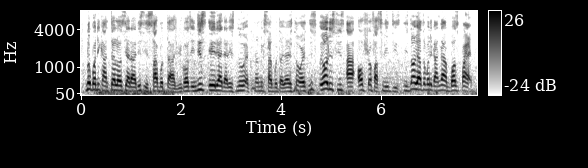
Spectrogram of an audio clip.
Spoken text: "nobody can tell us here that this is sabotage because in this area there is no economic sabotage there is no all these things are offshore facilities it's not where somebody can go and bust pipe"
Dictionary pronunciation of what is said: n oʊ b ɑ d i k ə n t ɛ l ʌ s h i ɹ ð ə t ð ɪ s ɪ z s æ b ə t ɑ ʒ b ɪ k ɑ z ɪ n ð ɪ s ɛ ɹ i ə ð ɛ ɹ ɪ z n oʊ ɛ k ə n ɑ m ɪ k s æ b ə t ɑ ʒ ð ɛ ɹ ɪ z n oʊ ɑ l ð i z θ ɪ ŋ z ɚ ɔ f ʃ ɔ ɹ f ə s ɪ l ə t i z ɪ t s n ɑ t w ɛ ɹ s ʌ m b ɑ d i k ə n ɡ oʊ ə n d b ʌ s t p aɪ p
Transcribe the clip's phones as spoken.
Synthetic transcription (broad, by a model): n oʊ b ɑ d i k ə n t ɛ l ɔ s h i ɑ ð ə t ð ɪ s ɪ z s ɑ b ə t ɑ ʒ b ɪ k ɑ s ɪ n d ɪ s ɛ ɹ i ə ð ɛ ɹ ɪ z n oʊ ɛ k ə n ɑ m ɪ k s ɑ b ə t ɑ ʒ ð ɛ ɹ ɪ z n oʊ ɑ l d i s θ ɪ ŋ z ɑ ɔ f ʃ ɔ f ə s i l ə t i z ɪ t s n ɑ t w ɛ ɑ s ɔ m b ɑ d i k ə n ɡ oʊ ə n b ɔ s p aɪ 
